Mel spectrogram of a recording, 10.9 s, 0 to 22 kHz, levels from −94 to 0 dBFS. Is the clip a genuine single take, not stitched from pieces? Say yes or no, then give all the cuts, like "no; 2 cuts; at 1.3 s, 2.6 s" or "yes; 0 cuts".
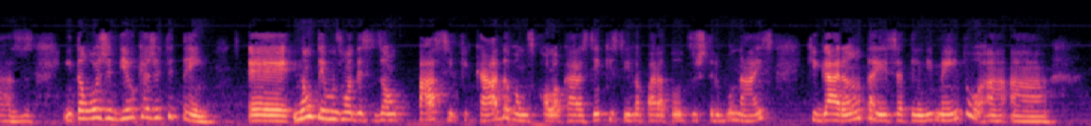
yes; 0 cuts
